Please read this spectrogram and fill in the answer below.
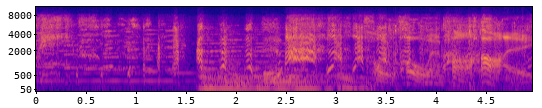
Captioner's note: laughing loudly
